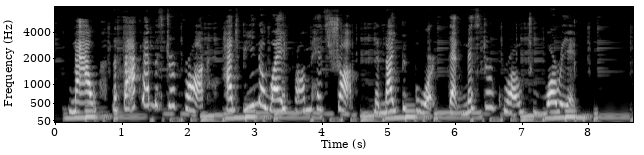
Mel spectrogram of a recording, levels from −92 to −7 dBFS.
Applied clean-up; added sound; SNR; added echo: classical method Wiener filter.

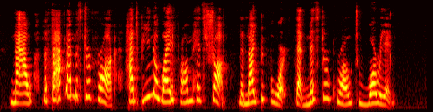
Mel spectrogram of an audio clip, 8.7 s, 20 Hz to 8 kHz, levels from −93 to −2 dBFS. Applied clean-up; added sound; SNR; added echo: none; none; none; none.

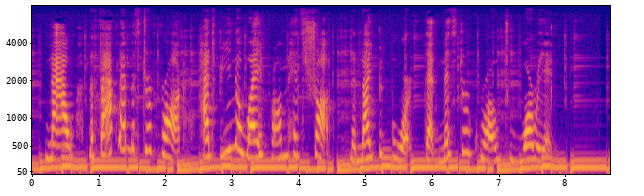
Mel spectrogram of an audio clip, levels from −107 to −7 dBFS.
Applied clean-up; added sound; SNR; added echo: none; Bass guitar; 3 dB; none.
